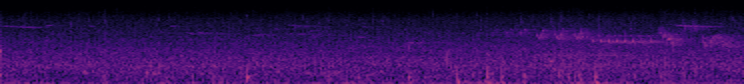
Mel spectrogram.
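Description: A small stream burbles and trickles steadily, a continuous wash of water with little splashes and bright gurgles rising now and then, with no voices.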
